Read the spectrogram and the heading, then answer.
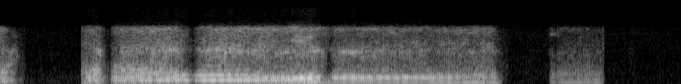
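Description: Loud traffic noise with the engine rumble and whine of vehicles passing by, coming in choppy bursts over a muffled, narrow-sounding line, with brief gaps of silence.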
